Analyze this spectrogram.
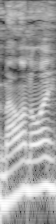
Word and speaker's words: Malinois: By all accounts, the Belgian, is it Malinois? Is that how you say it? Malinois. Malinois. The Belgian Malinois.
